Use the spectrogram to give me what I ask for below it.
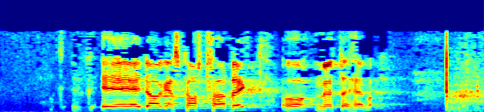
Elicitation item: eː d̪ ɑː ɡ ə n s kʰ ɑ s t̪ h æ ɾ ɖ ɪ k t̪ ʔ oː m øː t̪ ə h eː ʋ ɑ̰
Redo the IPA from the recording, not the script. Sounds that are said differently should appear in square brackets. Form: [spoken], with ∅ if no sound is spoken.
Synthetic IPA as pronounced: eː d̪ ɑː ɡ ə n s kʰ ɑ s t̪ [f] æ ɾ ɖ ɪ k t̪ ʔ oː m øː t̪ ə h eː ʋ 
